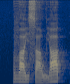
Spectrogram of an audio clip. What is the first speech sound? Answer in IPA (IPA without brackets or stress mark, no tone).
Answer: v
